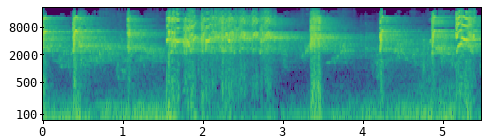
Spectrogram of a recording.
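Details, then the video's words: A busy run of harsh, high-pitched shrieks and chatter from African lovebirds, bursts tumbling every half second or so, one longer rasping stretch in the middle. "The Vibrant Sounds of African Love Birds"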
